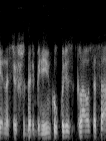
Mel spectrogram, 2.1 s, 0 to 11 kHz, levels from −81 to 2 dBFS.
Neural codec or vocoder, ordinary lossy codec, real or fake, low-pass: codec, 24 kHz, 6 kbps, HILCodec; Opus, 64 kbps; fake; 9.9 kHz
